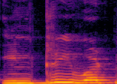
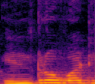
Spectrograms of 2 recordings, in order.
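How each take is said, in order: First: इंट्रीवर्ट with an ee sound in the middle, shown as the mistake; wrong pronunciation. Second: इंट्रोवर्ट with a short o in the middle; correct pronunciation. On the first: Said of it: "आप इंट्रीवर्ट नहीं बोलेंगे". (ग़लत उच्चारण: इंट्रीवर्ट, बीच में ई की आवाज़) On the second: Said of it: "आप इंट्रोवर्ट ही बोलेंगे". (सही उच्चारण: इंट्रोवर्ट, छोटी ओ की आवाज़) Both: Shown as a demonstration.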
